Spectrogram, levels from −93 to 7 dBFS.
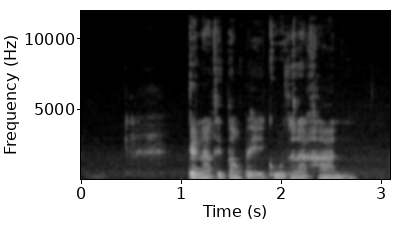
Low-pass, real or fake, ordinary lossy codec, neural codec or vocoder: none; real; none; none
